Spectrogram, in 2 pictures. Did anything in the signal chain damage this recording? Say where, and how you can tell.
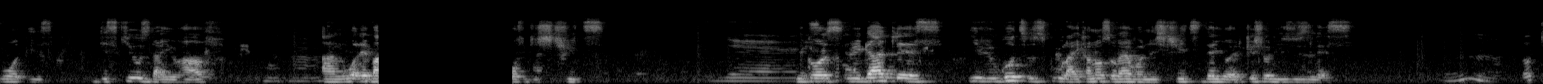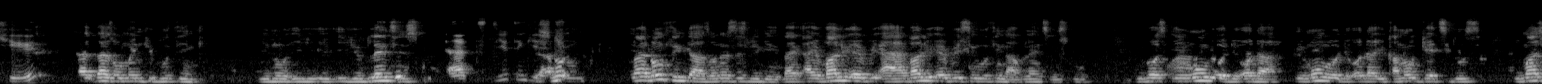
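Yes. Echo leak at the call-processing stage: a faint second copy of the speech trails it by 498 ms at 0.41–5.69, 9.21–13.06, 16.74–25.1 and 29.07–30.58 s. It sits about 20–25 dB under the direct speech, likely from far-end loudspeaker pickup that the echo canceller failed to remove.

Speech suppressed in double talk, also at call processing: the speech dips briefly at 2.61–2.67 and 27.43–27.48 s, dropping roughly 10–15 dB. Across 16.83–20.31 s it ducks in pieces, totalling under half a second, by up to about 20 dB. The canceller likely attenuated the near-end talker while echo was present.

Audio dropout to silence, at the capture or driver stage: from 3.79 to 5.12 s the signal falls to silence for about 1.34 s. No room tone survives, so input was likely lost while the recorder kept writing samples. Whatever occurred in that gap is gone.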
